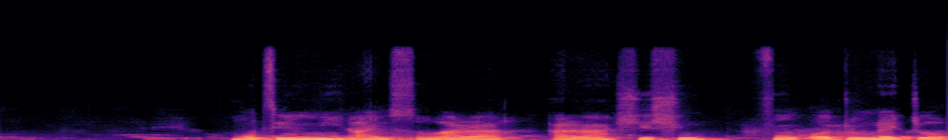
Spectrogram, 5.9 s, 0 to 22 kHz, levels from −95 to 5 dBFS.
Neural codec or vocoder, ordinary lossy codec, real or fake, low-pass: codec, 44.1 kHz, 2.6 kbps, DAC; none; fake; 14.4 kHz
